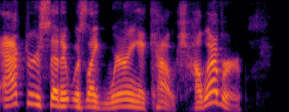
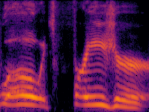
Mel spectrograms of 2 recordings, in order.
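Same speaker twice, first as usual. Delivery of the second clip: put-on cliché stoner voice; 2 semitones higher than usual. Retelling a movie moment, the speaker quotes a guy in front in a stereotypical stoner voice. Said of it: "this, like, stereotypical stoner voice".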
